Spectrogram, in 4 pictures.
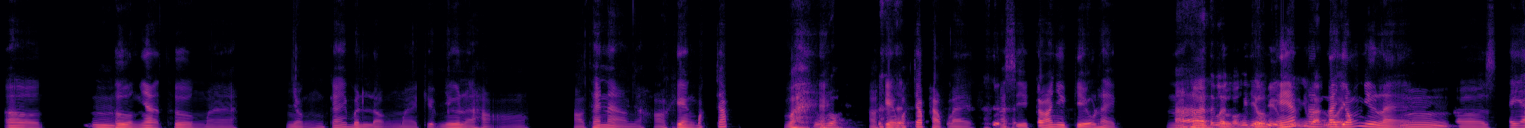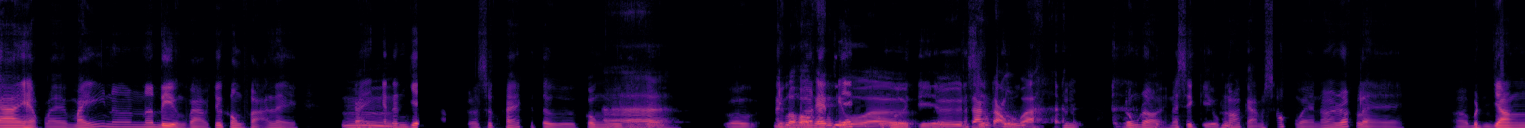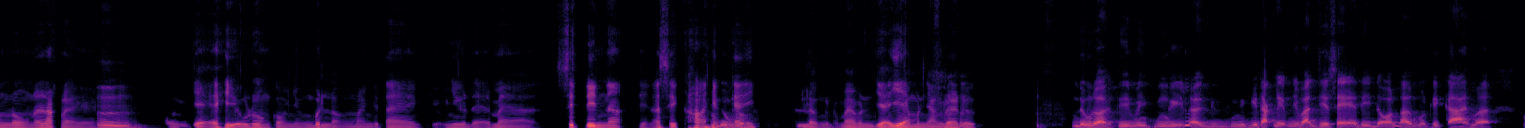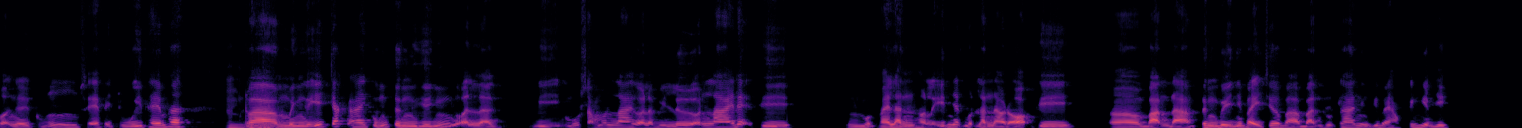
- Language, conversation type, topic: Vietnamese, podcast, Trải nghiệm mua sắm trực tuyến gần đây của bạn như thế nào?
- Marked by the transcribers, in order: tapping; other background noise; laughing while speaking: "và"; laugh; unintelligible speech; laughing while speaking: "quá"; laugh; in English: "seeding"; laughing while speaking: "có"; chuckle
